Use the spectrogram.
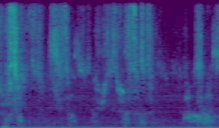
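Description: Several hushed, breathy voices whisper at once in a continuous overlapping murmur, with no clear words, over a steady low hum, heard by someone lying in a tent during sleep paralysis.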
